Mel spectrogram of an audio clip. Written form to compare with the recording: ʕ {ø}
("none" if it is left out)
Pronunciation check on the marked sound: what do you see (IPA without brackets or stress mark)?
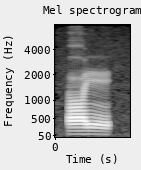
ø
